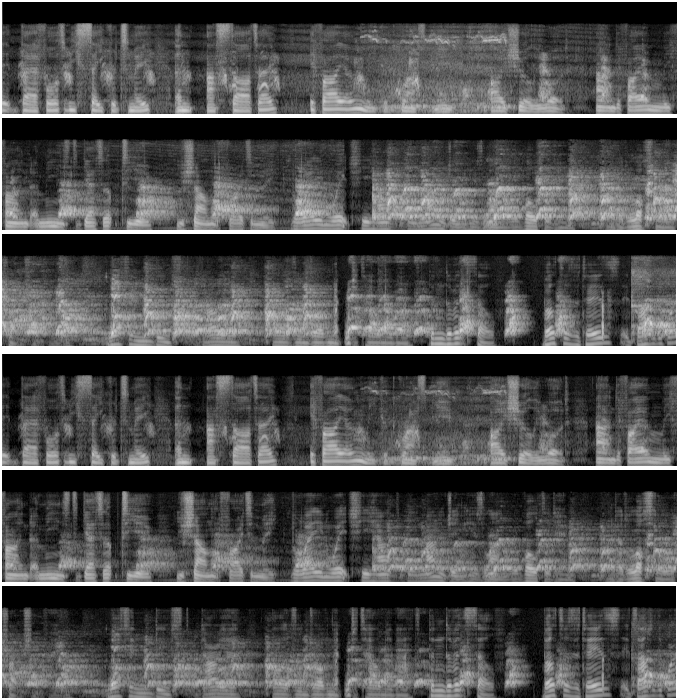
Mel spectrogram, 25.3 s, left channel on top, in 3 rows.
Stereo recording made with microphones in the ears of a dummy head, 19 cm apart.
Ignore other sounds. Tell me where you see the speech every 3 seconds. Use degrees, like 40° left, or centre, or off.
10° left, 20° right, 40° right, 50° right, 60° right, 60° right, 70° right, 70° right, 70° right.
